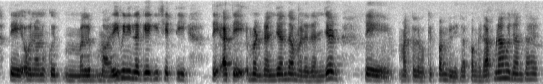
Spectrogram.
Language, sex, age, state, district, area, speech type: Punjabi, female, 45-60, Punjab, Ludhiana, urban, spontaneous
